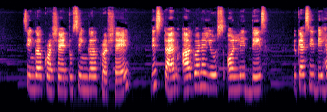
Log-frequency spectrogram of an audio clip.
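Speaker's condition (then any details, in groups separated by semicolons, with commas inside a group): No condition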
